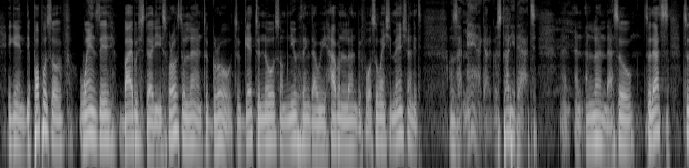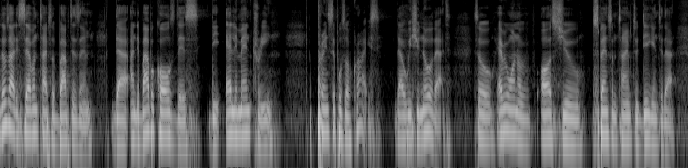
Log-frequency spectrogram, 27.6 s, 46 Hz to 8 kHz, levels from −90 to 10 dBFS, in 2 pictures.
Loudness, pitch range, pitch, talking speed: -27 LUFS, 105-130 Hz, 115 Hz, 185 wpm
